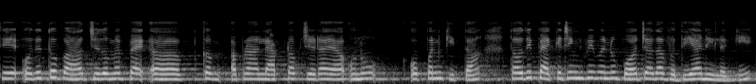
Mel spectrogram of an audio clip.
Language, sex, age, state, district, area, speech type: Punjabi, female, 30-45, Punjab, Shaheed Bhagat Singh Nagar, urban, spontaneous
